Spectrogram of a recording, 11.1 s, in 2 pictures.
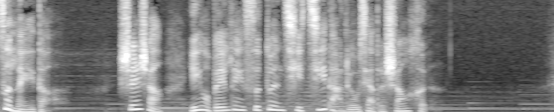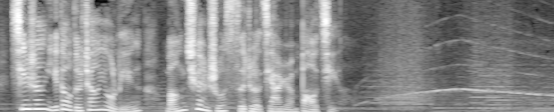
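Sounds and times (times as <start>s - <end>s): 
speech: 0.0s - 0.6s, 1.2s - 4.4s, 5.6s - 9.0s
police car siren: 9.1s - 11.0s.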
